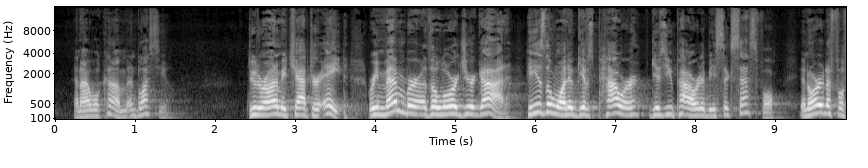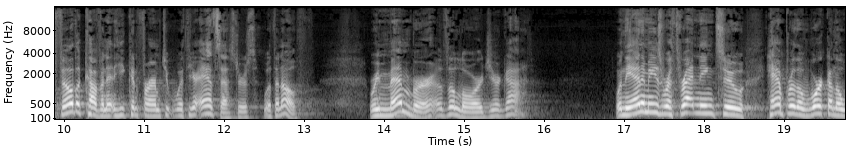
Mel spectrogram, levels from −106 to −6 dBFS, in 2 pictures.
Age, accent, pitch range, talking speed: 40-59, American, 165-220 Hz, 175 wpm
